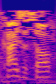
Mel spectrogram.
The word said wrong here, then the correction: Casey Soule: Casey Soule. That's how you pronounce it.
